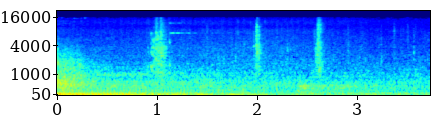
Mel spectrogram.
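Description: Gear clicks and rattles.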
